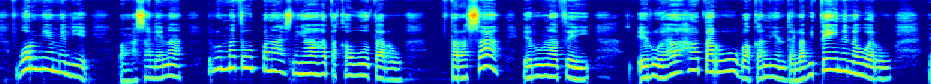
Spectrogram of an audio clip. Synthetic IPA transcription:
bo̞ɾmieme̞lie̞b̥amasale̞na | eɾuematewt̚panasnihaɦatakaβutaɾu | taɾasaeɾunate̞j | eɾue̞hahataɾubakanientelaβite̞jnenoweɾu

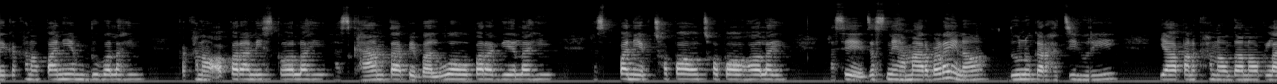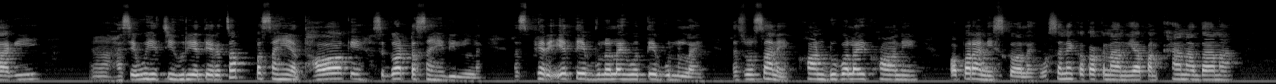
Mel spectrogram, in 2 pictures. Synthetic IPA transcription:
ikəkʰənaw̃panijəmd̪ubələɦi | kəkʰənaə̰pɾaniskɔləɦiɦə̃sɡʱamt̪apebəluaopəɾəɡeləɦi | ɦə̃spanijə̃k̚t͡ʃʰopawt͡ʃʰopawɦələɦi | ɦə̃sed͡ʒəsneɦəmaɾbəɽəjnɔ | d̪unukəɾɦət͡ʃiɦuɾi | jaəpənkʰənawd̪anoklaɡi | ɦə̃seuɦet͡ʃiɦuɾijet̪eɾet͡ʃəpːəsə̃ɦĩãd̪ʱɔkeɦə̃seɡəʈːsəɦĩd̪illəɦi | ɦə̃spʰeɾet̪ebulləɦiot̪ebulləɦi | hə̃seosənekʰənɖubələɦikʰɔni | pɔpəɾaniskələɦiosənekəkɔknanjaəpənkʰanad̪ana

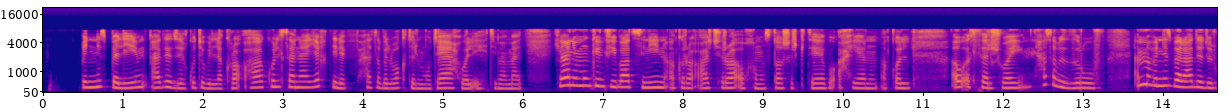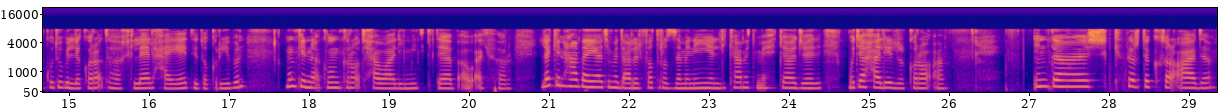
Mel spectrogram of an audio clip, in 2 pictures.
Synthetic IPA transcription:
b̥ɪnːɪsbaliːʕad̪ad̪ɪlkʊt̪ʊbɪlːiʔɑqɾˤɑ̰ʔhakʊlːsanajɪxt̪alɪfħasabɪlwaɡt̪ɪlmʊt̪aːħwɪlʔɪ̰ht̪ɪmaːmaːt̪jaʕnimʊmkɪnfibaʕd̪ˤsɪniːnʔɑ̰qɾˤɑʔʕaʃɾˤɑʔa̰wxamast̪ɑːʃɑɾˤkɪ̥t̪aːbwʔaħjaːnanʔɑ̰qɑlːʔawʔa̰kθɑɾˤʃwajːħasabɪðˤːʊɾuːfʔamːabɪnːɪs̬balɪʕad̪ad̪ɪlkʊt̪ʊbɪlːiːqɑɾˤɑ̰ʔt̪haxɪlaːlħajaːt̪it̪aqɾiːbanmʊmkɪnʔakuːnqɨɾˤɑ̰ːʔt̪ħawaːlimiːt̪kɪ̥t̪aːbʔa̰wʔa̰kθɑɾˤlaːkɪnɦaːðajaʕt̪amɪd̪ʕalalfat̪ɾˤɑzːamanɪjːalːiːkaːnat̪mɪħt̪aːd͡ʒamʊt̪aːħaliːlɪlqɨɾaːʔa | ʔɪnt̪aʃkḁθiɾˤt̪ɪkt̪ʊɾʕaːd̪a

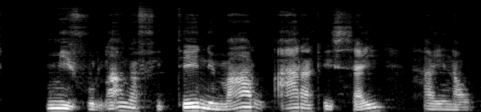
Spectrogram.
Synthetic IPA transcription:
mivulaŋəfit̪enimaɾua̰ɾakiz̥aj | hajnaw

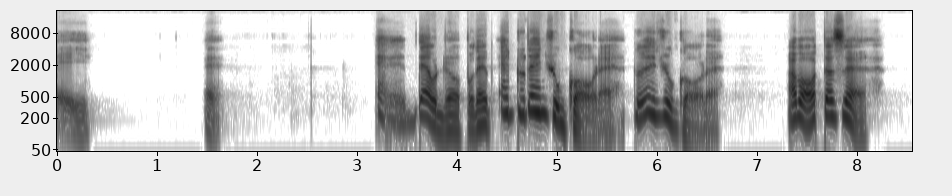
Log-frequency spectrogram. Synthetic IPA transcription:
ɛi | ɛ̰ | ɛd̪ɛudɾɔpːuðɛɛd̪uðɛnd͡ʒuŋkːɔ̰ːɾɛ̰d̪̥uðɛnt͡ʃuŋkɔ̰ːɾɛ̰ | aβɔt̪ːazɛ

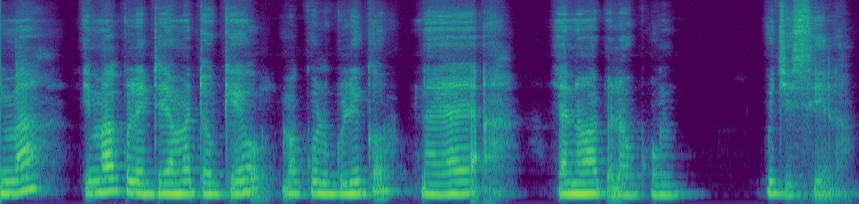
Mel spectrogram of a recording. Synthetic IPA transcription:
ma | imakulɛtɛamatɔkɛɔmʔakuluk̬ulikɔnajaja̰ | janawapɛlauku | ut͡ʃisḭla

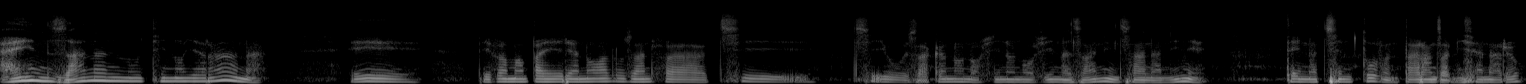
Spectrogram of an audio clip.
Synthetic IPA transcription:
ajnizananinut̪inoaɾanə | e | d̪̥efəmampaeɾanowaluzanifat͡si | t͡sḭuza̰kanonovinənovinəzaninizananine | t̪enət͡simit̪uvunit̪aɾand͡ʒəmisanaɾew

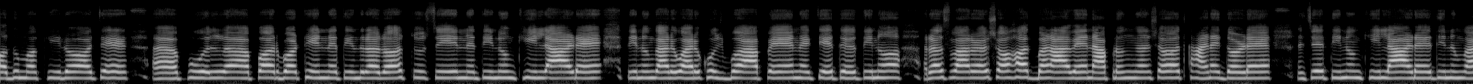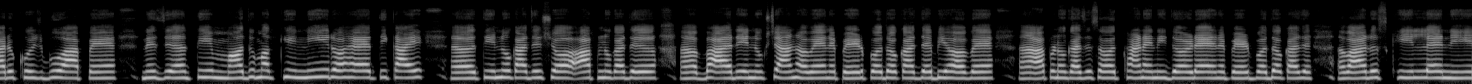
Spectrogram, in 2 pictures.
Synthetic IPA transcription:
əd̪ʱuməkːiɾɔt͡ʃe | pulpəɾbəʈʰinːet̪ĩnd̪ɾaɾəst͡ʃ̪usinet̪inũŋkʰilaːɽet̪inũŋɡaːɾuʋaːɾukʰʊʃbuaːpenet͡ʃet̪inuɾəsʋaːɾʃɔɦət̪̚bəɽaːʋenaːpɽuŋʃɔɦət̪̚kʰaːɽ̃ed͡ʒ̪ɔɽe | t͡ʃet̪inũŋkʰilaːɽet̪̬inũŋɡaːɾukʰʊʃbuaːpe | ned͡ʒt̪imad̪ʱuməkːiniːɾoɦet̪ikaːi | t̪inũkaːd͡ʒeʃɔapnũkad͡ʒebʱaːɾinʊksaːnɦoʋenepeːɽpɔd̪ʱokaːd͡ʒebʱiɦoʋe | apnõkad͡ʒesɔt̪̚kʰaːɽ̃enĩd͡ʒ̪ɔɽenepeːɽpɔd̪ʱokad͡ʒeʋaːɾəskʰiːlːeni

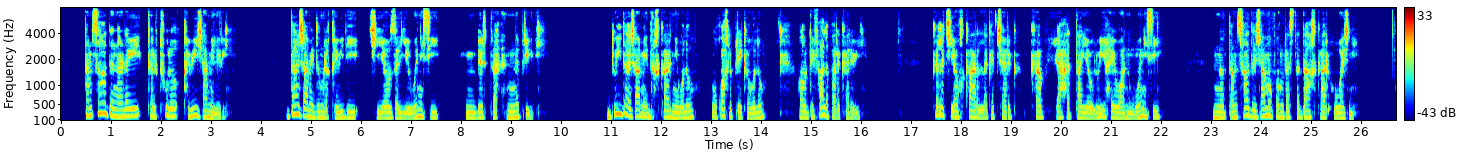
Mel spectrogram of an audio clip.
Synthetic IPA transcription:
t̪amsɑd̪ənaɽəjt̪əɾʈʰoloqʰawiʒɑmela̰ɾi | d̪ɑʒɑmed̪umɾaqawid̪i | t͡ʃejawzaljewənisi | beɾt̪ʰanəpɾeɡd̪i | d̪ujd̪ɑʒɑmed̪əxkʰɑɾniwəlo | ɣwaxepɾekʰawəlo | awd̪ɪfɑlapɑɾa̰kʰɑɾawi | kəlat͡ʃejawxkʰɑɾlə̰kat͡ʃaɾɡ | kʰabjɑhat̪ːɑjawlojhajwɑnwənisi | not̪amsɑd̪əʒɑmopəmɾəst̪ad̪ɑxkɑɾwaʒni

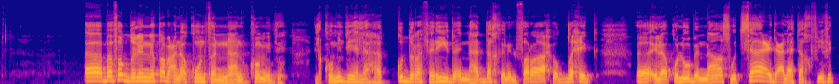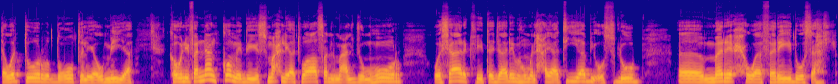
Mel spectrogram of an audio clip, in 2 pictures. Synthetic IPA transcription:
ʔabʔɑfɑðˤːɨlʔɪnːit̪ˤɑbʕɑnʔakuːnfanːaːnkʰʊmɪd̪i | ʔɪlkʊmiːd̪ɪjalaɦaqʊd̪ɾˤɑfaɾiːd̪aʔɪnːhat̪̚d̪axːɪlɪlfɑɾˤɑħfɨd̪ˤːɨħɪk | ʔɪlaqʊluːbɪnːaːswɪt̪saːʕɪd̪ʕalat̪axfiːfɪt̪ːawat̪ːʊɾwɨd̪ˤːʊɣuːt̪ˤɪljoːmɪjːa | kawnifanːaːnkomɪd̪ijɪsmaħliʔɑt̪wɑːsˤɑlmaʕald͡ʒʊmɦuːɾ | wʔaʃaːɾˤɪkfit̪ad͡ʒaːɾɪbhʊmɪlħajaːt̪ʰɪjːabɪʔʊsluːb̚ | maɾɪħwɪfaɾiːd̪wɪsahl

